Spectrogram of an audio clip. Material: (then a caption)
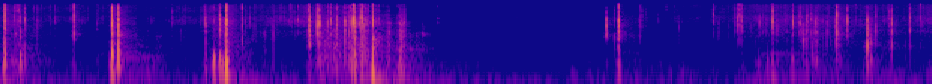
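Foil, plastic film. Fingertips and short nails scratch and crinkle the wrapping of a small, seemingly hollow cube gift box covered in shiny gold foil with thin plastic film and a gold cord bow. Bright, crisp crinkles and sharp scratches come in quick, uneven bursts, mostly high with little low end. The sound stops for about a second, then the crinkling resumes more softly.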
